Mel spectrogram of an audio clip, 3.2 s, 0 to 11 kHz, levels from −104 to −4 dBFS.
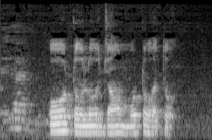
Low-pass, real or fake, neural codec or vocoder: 9.9 kHz; fake; vocoder, 24 kHz, 100 mel bands, Vocos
